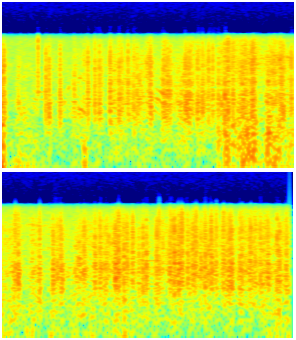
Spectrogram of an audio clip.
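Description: Fireworks display: dense, rapid crackling and popping from many bursting shells, with a loud bang right at the start.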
